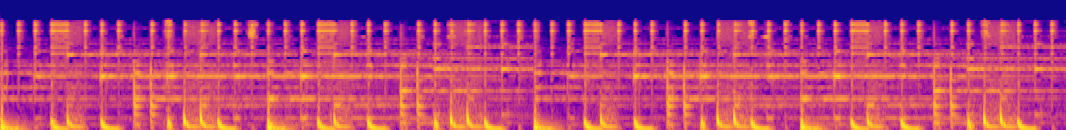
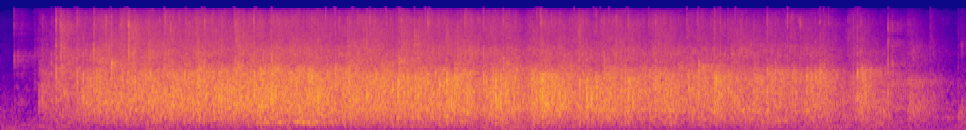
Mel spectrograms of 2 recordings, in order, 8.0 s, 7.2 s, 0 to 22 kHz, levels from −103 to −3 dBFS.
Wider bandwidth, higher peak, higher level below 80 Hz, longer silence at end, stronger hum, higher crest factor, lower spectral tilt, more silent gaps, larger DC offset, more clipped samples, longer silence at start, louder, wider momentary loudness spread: second, 12 kHz vs 17 kHz; first, 0 dBFS vs -6 dBFS; first, -30 dBFS vs -64 dBFS; about the same, 0 s vs 0 s; neither; about the same, 16 dB vs 20 dB; first, -4 dB/octave vs -0.5 dB/octave; neither; neither; neither; second, 0 s vs 0.3 s; first, -15 LUFS vs -24 LUFS; second, 3 LU vs 10 LU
